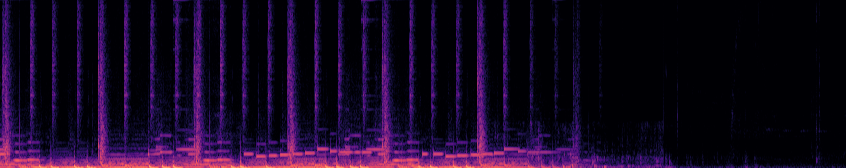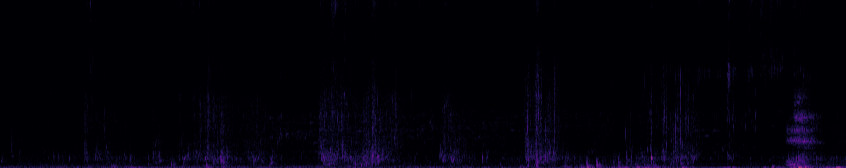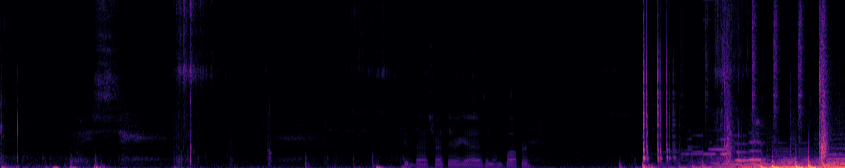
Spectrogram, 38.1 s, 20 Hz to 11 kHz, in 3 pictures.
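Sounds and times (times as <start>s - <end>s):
background music: 0.0s - 9.2s, 35.0s - 38.0s
handling noises on boat: 8.0s - 16.9s, 20.4s - 27.0s, 28.0s - 31.8s, 34.5s - 36.3s
faint water splashes: 8.7s - 32.0s.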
